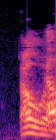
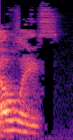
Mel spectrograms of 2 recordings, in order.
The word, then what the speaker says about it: Elwes: The Crush is the one with Carrie Hughes. – Elwes. – Elwes.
